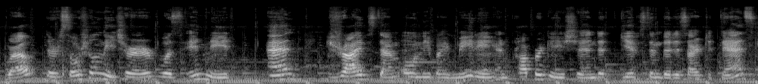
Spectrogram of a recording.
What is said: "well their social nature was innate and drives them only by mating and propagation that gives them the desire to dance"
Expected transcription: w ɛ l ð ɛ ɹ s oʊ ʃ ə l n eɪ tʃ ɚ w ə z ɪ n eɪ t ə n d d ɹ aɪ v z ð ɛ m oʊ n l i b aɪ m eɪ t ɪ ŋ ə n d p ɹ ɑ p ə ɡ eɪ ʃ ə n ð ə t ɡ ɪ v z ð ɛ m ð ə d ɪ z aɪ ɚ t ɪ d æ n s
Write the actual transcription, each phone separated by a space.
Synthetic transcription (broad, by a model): w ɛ l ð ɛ ɹ s oʊ ʃ ə l n eɪ tʃ ɚ w ə z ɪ n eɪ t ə n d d ɹ aɪ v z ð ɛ m oʊ n l i b aɪ m eɪ t ɪ ŋ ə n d p ɹ ɑ p ə ɡ eɪ ʃ ə n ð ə t ɡ ɪ v z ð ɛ m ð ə d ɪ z aɪ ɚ t ɪ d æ n s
